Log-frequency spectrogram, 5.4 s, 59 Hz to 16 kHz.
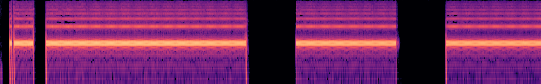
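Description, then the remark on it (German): A loud, harsh mobile phone emergency alert tone, sent at 11 a.m. in a test of warning systems by federal, state and local authorities, blares in repeated long bursts separated by brief silences, a piercing steady electronic pitch with strong overtones and no voices. “Dieses Geräusch sollte Ihr Handy heute um 11 Uhr machen, denn Bund, Länder und Kommunen testen dann ihre Warnsysteme.”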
